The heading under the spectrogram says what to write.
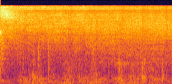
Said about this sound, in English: Should your craft encounter any deep water, inflatable rafts will open off the side and rear entrances, buoying the entire vehicle.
